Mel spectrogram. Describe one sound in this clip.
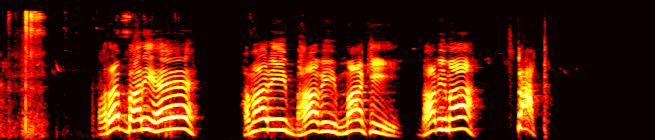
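A man speaks loudly in a sing-song, theatrical voice.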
